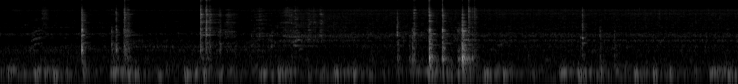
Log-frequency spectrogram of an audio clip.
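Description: A metal lid is lifted off a kadai and a spatula knocks and scrapes against the pan as spinach is stirred, giving sharp metallic clinks in ones and twos, then a quick cluster of loud clanks about two-thirds of the way through. A low sizzle from the cooking greens runs underneath.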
